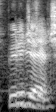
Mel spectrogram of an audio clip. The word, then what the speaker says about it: Buttigieg: Pete, is it Buttigieg or Buttigieg? – Buttigieg. – See, I have a dear friend whose surname is spelled the same way, and she pronounces it Buttigieg, so I'm like, what?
